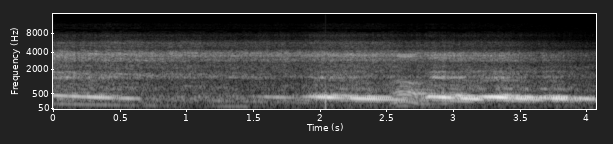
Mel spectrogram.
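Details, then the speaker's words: Electrolux 280 vacuum cleaner with the cover off, before repair: a steady high whine over a motor hum that wavers and sags unevenly; motor whine, possibly needing lubrication. "so I turn on the power switch I fiddle this bit doesn't sound very healthy let's just hear that again"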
